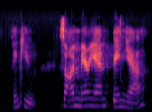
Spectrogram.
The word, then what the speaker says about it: Peña: And I realize that many people can't pronounce it because the ñ is not a letter in the American English alphabet, but it is in the Spanish. So it's an N with a little thing on top, and it's Peña.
